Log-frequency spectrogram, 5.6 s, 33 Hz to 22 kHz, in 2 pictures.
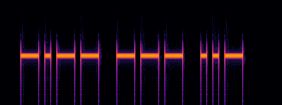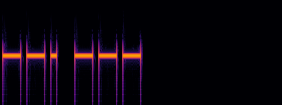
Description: Morse code, heard as a keyed tone, about 20 wpm, 700 Hz. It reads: YOU GO
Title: Sets of 5 Words Encore 20wpm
